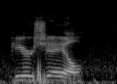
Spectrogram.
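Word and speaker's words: Pierre Shale: Just over the hill, that huge valley is what we call the Pier Shale, or it looks Pierre, but it's pronounced Pier Shale.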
